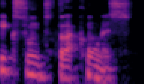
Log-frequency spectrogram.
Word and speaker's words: Hic Svnt Dracones: It's nobody's native tongue anymore. It's Latin, and I mean, there's different ways, I guess, depending on which side of the world you're from. With me, being a German native speaker, we would usually pronounce it Hic Svnt Dracones. So, That- translating to "Here be dragons."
